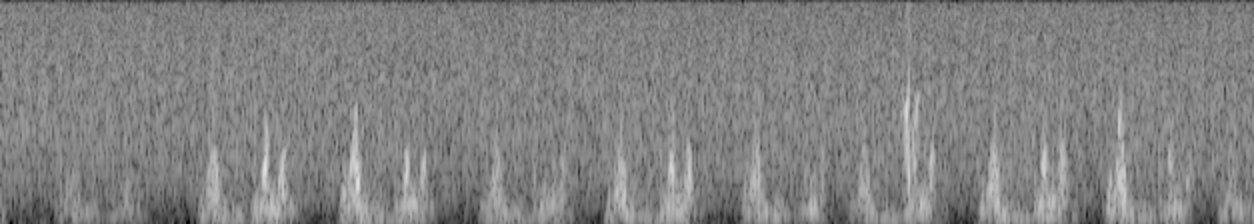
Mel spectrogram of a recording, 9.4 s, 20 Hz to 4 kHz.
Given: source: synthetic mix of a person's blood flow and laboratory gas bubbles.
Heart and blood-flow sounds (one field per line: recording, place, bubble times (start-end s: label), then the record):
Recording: Doppler ultrasound of blood flow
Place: precordium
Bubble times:
6.74-6.91 s: bubbles
From the record:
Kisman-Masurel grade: 113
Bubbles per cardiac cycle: 1 to 2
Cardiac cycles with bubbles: 1 to 10%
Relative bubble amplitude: loud (0.450 to 0.775)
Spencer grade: 1 (occasional bubble signal discernible with the cardiac motion signal, with majority of cardiac periods free of bubbles)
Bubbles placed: only in the low amplitude regions of the cardiac cycle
